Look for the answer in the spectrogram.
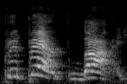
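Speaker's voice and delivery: loud, drawn-out mock threat; hammed-up menace. Avenger facing his enemy, hammed-up menace. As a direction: stretch out the threat, loud and hammy.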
